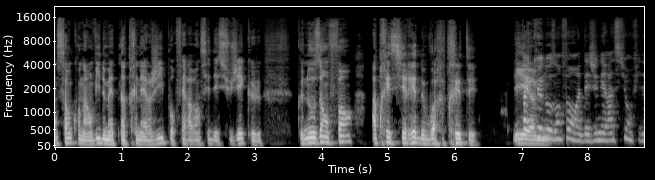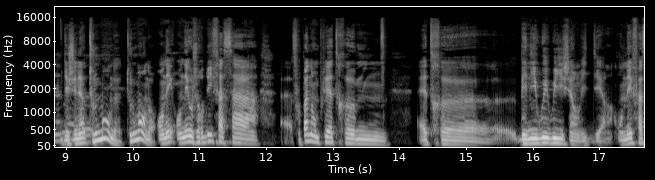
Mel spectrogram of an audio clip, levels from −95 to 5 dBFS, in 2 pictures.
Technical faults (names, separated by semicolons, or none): drift correction step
